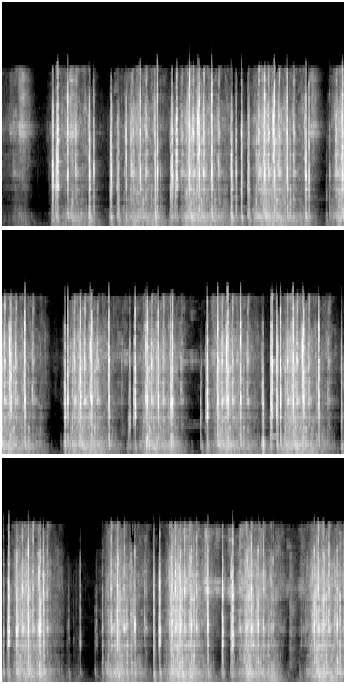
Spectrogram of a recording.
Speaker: यह यह जो आवाज यह दबे हुए आती है जवाब दबता है तो इससे निकलती है थोड़ा सा मशीन भारी मशीनें आ जाता है यह प्रॉब्लम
